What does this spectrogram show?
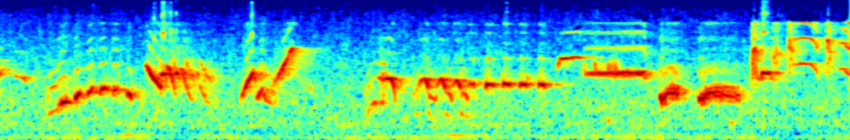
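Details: Murai batu, the white-rumped shama, singing in a training recording meant to coax reluctant birds to sing: rich whistled slurs and quick chattering notes follow one another with barely a break.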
